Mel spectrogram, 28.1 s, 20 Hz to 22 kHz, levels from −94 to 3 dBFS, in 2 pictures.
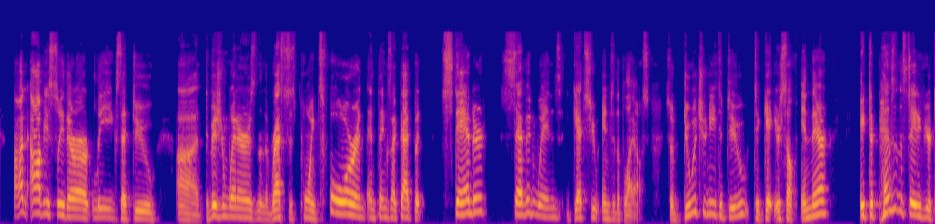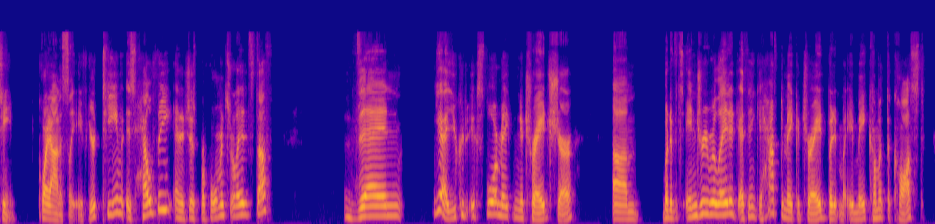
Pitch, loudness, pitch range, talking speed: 170 Hz, -22 LUFS, 135-205 Hz, 200 wpm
